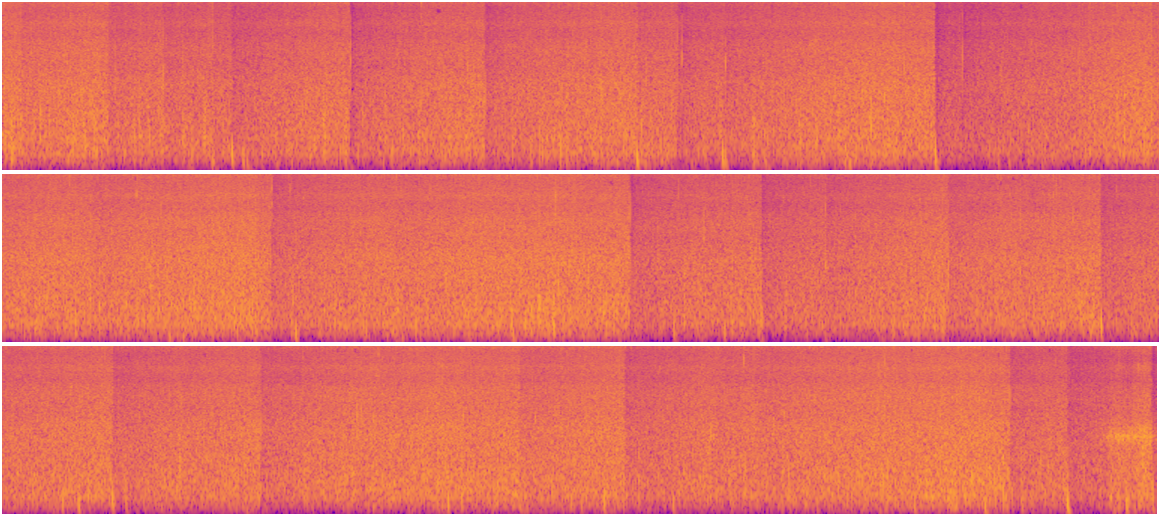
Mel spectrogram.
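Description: Heavy rain pouring down in the forest: a loud, steady rushing downpour that breaks off and starts again every few seconds.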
